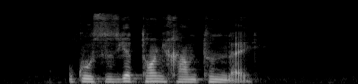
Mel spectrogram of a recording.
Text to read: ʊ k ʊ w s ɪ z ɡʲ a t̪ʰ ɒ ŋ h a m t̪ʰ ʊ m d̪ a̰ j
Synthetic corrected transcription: ʊ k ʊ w s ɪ z ɡʲ a t̪ʰ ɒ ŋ h a m t̪ʰ ʊ n d̪ a̰ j

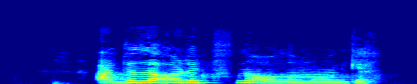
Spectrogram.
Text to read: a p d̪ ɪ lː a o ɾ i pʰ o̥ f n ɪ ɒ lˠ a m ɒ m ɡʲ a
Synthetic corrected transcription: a b d̪ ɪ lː a ɒ ɾ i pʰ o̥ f n ɪ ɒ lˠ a m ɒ ŋ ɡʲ a

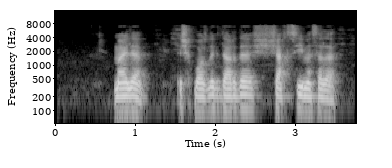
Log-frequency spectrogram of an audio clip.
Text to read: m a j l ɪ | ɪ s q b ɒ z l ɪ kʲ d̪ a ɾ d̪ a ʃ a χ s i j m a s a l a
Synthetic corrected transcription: m a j l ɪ | ɪ ʃ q b ɒ z l ɪ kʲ d̪ a ɾ d̪ a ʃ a χ s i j m a s a l a

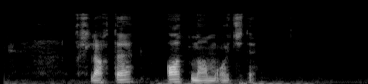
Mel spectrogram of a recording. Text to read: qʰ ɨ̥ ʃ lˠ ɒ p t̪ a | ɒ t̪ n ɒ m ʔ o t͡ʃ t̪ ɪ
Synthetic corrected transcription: qʰ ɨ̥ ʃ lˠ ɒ q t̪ a | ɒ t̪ n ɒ m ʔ o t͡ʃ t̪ ɪ

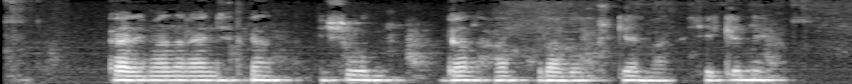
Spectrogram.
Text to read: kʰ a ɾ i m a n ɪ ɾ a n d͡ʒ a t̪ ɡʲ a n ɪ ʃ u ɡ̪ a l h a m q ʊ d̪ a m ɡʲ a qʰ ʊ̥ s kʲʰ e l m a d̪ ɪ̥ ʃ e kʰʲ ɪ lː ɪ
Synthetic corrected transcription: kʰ a ɾ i m a n ɪ ɾ a n d͡ʒ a t̪ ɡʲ a n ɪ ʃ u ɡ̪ a l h a m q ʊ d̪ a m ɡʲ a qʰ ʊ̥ ʃ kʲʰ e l m a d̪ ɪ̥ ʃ e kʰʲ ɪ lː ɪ

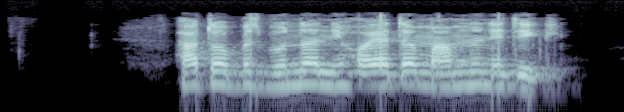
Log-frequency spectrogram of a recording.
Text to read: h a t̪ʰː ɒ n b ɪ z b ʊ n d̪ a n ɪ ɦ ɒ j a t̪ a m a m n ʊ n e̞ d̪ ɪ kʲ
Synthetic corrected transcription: h a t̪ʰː ɒ b ɪ z b ʊ n d̪ a nː ɪ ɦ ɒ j a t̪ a m a m n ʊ n e̞ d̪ ɪ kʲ

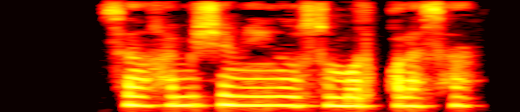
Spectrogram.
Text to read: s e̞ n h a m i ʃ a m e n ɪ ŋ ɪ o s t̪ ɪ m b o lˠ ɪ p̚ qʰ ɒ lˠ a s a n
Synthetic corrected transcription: s e̞ n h a m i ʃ a m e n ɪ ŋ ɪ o s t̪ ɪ m b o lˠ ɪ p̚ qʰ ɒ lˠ a s a n

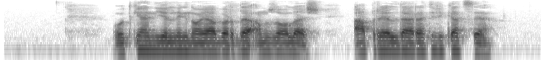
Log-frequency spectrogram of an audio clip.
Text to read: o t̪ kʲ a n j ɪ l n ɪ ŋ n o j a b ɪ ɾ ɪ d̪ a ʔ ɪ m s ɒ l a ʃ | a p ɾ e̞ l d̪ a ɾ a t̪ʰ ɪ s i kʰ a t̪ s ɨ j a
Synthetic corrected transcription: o t̪ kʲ a n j ɪ l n ɪ ŋ n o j a b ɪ ɾ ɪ d̪ a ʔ ɪ m z ɒ l a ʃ | a p ɾ e̞ l d̪ a ɾ a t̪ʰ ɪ f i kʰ a t̪ s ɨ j a

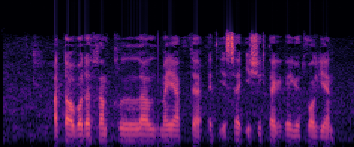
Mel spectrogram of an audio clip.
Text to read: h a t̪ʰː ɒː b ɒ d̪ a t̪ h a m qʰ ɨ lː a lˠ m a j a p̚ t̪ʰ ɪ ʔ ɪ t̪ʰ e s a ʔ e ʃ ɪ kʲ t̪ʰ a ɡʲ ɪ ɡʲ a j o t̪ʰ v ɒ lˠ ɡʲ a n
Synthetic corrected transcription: h a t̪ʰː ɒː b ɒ d̪ a t̪ h a m qʰ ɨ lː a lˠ m a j a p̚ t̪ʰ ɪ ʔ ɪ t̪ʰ e s a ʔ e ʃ ɪ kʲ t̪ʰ a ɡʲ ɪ ɡʲ a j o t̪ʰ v ɒ lˠ ɡʲ a n

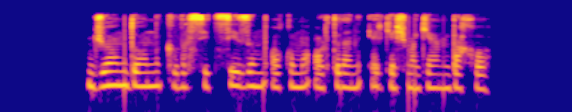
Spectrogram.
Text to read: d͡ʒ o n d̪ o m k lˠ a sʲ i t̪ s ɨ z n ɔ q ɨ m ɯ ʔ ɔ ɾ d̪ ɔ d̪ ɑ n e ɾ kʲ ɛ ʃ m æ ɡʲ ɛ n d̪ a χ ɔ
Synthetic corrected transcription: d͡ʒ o n d̪ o n k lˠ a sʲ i t̪ s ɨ z m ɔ q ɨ m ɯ ʔ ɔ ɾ t̪ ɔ d̪ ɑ n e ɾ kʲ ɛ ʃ m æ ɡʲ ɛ n d̪ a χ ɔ

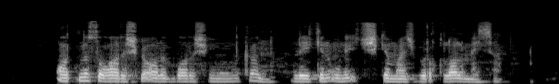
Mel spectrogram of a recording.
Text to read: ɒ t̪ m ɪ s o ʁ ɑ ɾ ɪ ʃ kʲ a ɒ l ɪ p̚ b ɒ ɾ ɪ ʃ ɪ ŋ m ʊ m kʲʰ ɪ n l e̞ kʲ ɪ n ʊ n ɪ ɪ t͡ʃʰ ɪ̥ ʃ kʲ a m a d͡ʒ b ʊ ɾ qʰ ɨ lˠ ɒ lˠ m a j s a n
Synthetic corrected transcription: ɒ t̪ n ɪ s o ʁ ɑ ɾ ɪ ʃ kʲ a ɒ l ɪ p̚ b ɒ ɾ ɪ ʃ ɪ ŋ m ʊ m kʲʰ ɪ n l e̞ kʲ ɪ n ʊ n ɪ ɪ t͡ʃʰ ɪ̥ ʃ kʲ a m a d͡ʒ b ʊ ɾ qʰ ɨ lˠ ɒ lˠ m a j s a n

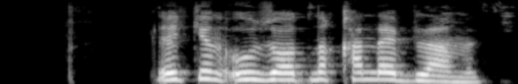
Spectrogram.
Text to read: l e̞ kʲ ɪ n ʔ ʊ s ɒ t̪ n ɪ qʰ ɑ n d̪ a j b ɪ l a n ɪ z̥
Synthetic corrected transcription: l e̞ kʲ ɪ n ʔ ʊ z ɒ t̪ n ɪ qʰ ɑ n d̪ a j b ɪ l a m ɪ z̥

